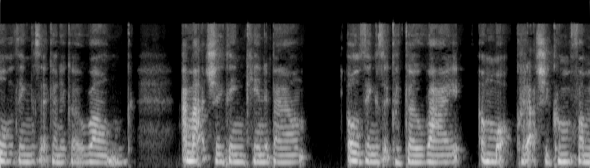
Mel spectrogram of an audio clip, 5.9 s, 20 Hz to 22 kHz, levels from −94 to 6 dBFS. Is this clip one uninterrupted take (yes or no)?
yes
